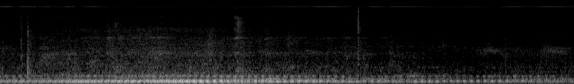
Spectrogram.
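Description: A small engine goes by: a fast, pulsing buzz swells to its loudest about two seconds in, then fades away.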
